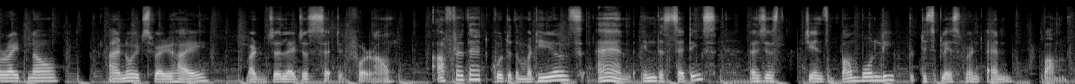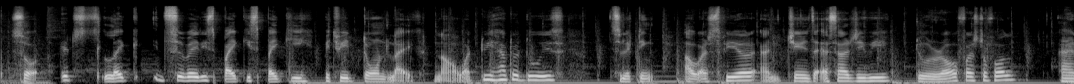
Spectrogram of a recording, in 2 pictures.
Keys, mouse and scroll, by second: 0.4-2.4 middle drag, 2.4-3.9 right drag, 3.9-5.1 middle drag, 5.1 click, 5.8-8.2 scroll down 29, 6.3 drag, 8.2-10.7 drag, 10.8-12.0 middle drag, 12.0-13.4 scroll down 2, 13.4 scroll up 1, 14.4-15.6 scroll up 1, 15.6 scroll up 1, 16.2 click, 18.7-21.1 drag, 21.1-21.4 middle drag.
